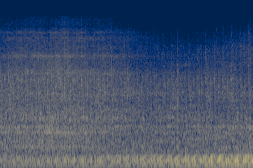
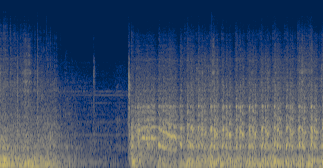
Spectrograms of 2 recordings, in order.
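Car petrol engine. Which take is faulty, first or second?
second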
